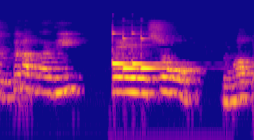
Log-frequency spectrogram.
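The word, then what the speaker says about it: 軽傷: Kê-sô, đúng không? Vết thương nhẹ là kê-sô nhé, chúng ta dùng hai âm ô chúng ta ghép với nhau.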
